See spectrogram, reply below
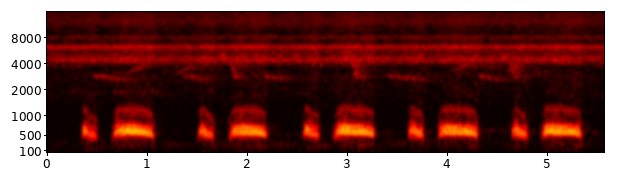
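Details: Spotted dove of wild stock kept as a decoy, two-stranded bead collar, cooing in the one-ending 'gáy 1 hậu' style on 11 June 2023: clipped low note followed by a fuller drawn-out coo, five even pairs, faint chirps behind.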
